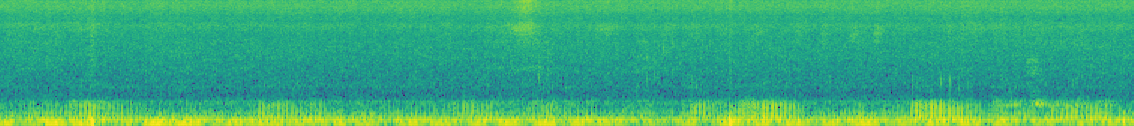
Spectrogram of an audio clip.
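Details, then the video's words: Five-month-old male domestic cat cuddled on a lap, purring loudly while his head is massaged; a continuous low rumbling purr swelling and easing in regular breaths, with two faint clicks. "Cute cat purrs loudly when his head is massaged"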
